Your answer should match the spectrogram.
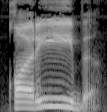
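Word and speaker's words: قريب: وَإِذَا ذَال, pronounce it correctly, سَأَ لَكَ Hamza, عِبَادِي عَيْن, عَنِّي again عَيْن, فَإِنِّي Hamza, قَرِيب قَاف, don't pronounce it like kaf, it's different.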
